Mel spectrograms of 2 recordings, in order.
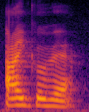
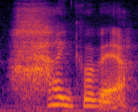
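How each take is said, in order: First: The word starts with no H sound. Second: The word starts with an audible H sound. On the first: The speaker calls it right. "you say haricot vert. It's like there's no H" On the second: The speaker calls it wrong. "you don't say haricot vert"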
